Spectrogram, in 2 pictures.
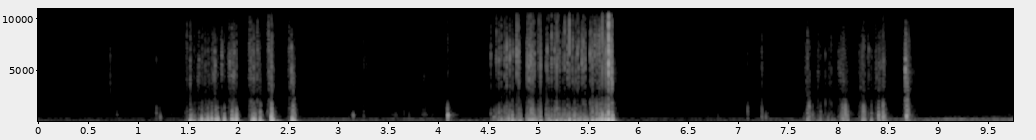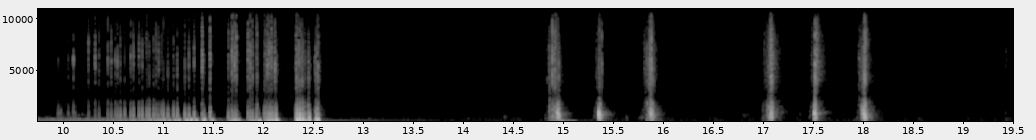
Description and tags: Index Card Flip Manipulation
Flipping through index cards. This is the manipulated file.
Index, Card, Flip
